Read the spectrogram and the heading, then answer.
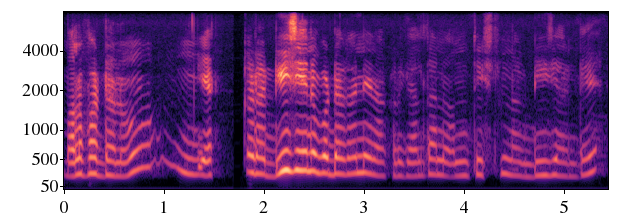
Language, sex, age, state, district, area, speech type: Telugu, male, 18-30, Telangana, Nalgonda, rural, spontaneous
